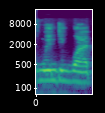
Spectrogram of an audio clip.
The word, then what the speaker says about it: WendyY: say it's WendyY, they think that it's Y. They're like, how do you spell that Y? Right. So I have to tell them it's WendyY, W-E-N-D-Y, B like boy, A-I-L-E-Y.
